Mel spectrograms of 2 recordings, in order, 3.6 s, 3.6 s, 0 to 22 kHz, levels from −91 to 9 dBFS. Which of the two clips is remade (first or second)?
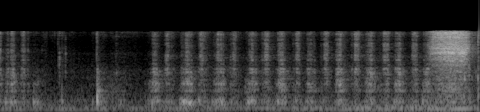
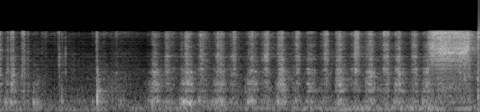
second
